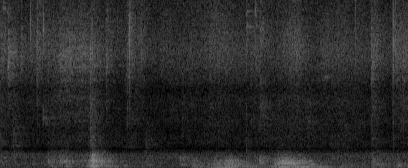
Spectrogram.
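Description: Low, indistinct voice sounds, like a man murmuring or humming without clear words, after a brief sharp sound about a second in.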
